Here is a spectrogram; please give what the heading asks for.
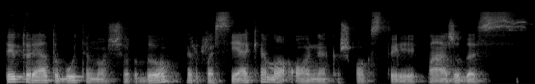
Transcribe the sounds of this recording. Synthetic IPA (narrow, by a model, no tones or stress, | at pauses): t̪ɐɪp̚t̪ʊɾʲeːt̪uːbuːt̪ʲɪnuɔʃʲɪɾd̪ʊɪrpɐsʲiɛkʲɛmɐ̰ʔoːnʲɛkɐʃkoːkst̪ɐɪpɑːʒɐd̪ɐs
